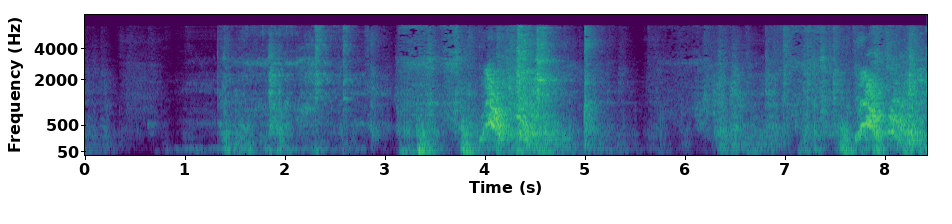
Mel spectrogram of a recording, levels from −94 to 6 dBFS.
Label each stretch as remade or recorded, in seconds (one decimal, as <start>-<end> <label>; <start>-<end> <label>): 0.0-0.8 recorded; 0.8-2.8 remade; 2.8-8.4 recorded

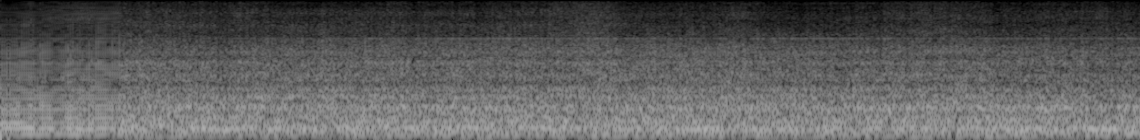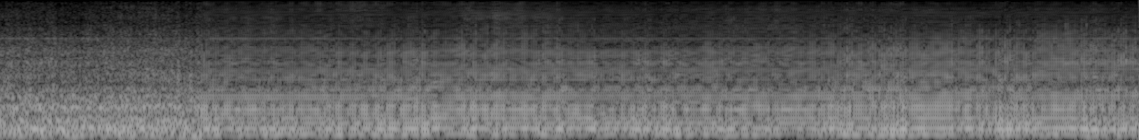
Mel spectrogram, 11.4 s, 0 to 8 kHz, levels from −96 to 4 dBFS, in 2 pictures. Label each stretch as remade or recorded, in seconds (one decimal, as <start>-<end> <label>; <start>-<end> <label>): 0.0-0.6 remade; 0.6-6.7 recorded; 6.7-11.4 remade

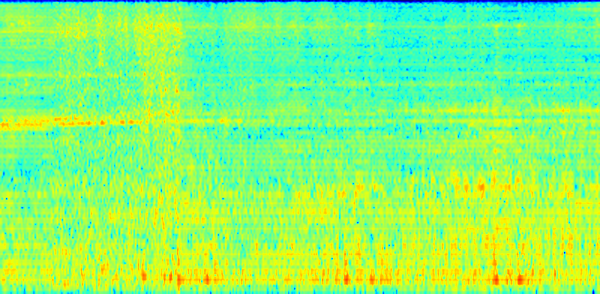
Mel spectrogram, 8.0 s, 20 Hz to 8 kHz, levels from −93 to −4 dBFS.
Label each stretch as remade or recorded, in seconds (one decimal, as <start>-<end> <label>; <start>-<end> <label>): 0.0-0.7 remade; 0.7-2.4 recorded; 2.4-8.0 remade

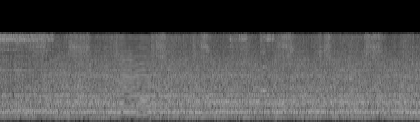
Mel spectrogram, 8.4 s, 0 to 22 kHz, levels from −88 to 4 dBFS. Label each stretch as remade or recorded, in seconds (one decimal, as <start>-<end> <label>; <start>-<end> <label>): 0.0-2.4 recorded; 2.4-3.0 remade; 3.0-8.4 recorded

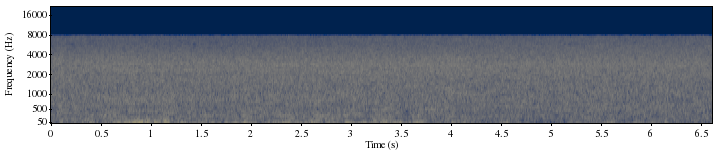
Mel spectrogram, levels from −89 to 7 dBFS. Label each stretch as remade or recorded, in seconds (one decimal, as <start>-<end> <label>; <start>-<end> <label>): 0.0-6.6 recorded

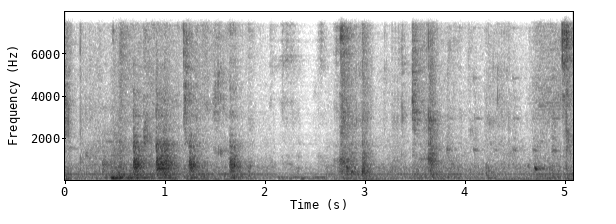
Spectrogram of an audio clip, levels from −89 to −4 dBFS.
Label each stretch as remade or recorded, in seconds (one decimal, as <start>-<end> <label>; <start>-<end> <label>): 0.0-2.1 recorded; 2.1-2.6 remade; 2.6-5.1 recorded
